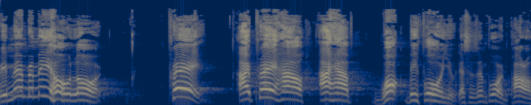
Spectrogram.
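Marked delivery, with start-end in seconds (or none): 0.0-6.1 loud, slow, pleading crying out. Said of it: "he went to God and, and said".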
